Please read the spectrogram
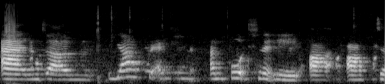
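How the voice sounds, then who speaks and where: A woman speaks with a British accent. There is noticeable background noise behind her. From southern Africa, raised in the UK from childhood. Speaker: reality TV competitor. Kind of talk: interview.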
